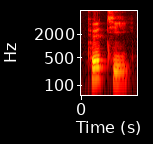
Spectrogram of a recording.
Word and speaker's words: petit: petit Entonces tenemos que pequeño es petit sin pronunciar la t y pequeña petit pronunciando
